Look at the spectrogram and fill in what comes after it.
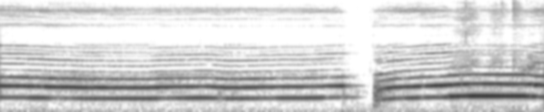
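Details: Siberian Husky howling as an alarm to rouse its owner: a long, steady, mid-pitched tonal howl sustained over four seconds, a short gap, then a second howl that dips and climbs back, rich in overtones.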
